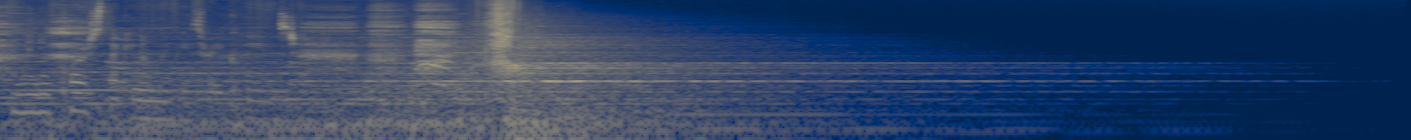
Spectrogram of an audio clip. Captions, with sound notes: I mean, of course that can only be three queens, Janet. (tense music) (Janet gasps)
